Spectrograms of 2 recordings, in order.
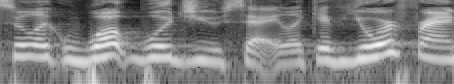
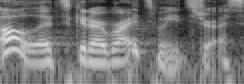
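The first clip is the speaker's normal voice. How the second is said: ordinary talk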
